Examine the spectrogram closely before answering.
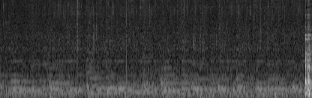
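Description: Coated tilapia pieces shallow-frying in hot oil in a nonstick pan: a steady sizzle under background music. A sharp knock comes right at the end.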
